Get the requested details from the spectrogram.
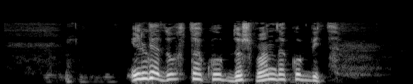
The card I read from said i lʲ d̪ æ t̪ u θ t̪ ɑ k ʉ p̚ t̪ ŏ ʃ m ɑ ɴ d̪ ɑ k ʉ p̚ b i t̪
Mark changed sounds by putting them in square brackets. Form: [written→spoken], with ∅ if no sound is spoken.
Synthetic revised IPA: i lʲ d̪ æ [t̪→d̪] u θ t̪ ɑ k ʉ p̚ [t̪→d̪] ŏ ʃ m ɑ [ɴ→n] d̪ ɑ k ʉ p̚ b i t̪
